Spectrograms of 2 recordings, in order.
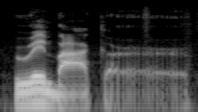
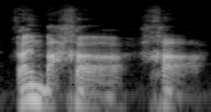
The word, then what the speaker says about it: Reinbacher: Or Reinbacher, depends how you want to call him. Yeah, I was watching the play-by-play of the rookie camp, and the announcer was pronouncing it Reinbacher, with a little in there. So, yeah. So I think I'll stick just with the Reinbacher. Right. I don't have enough phlegm. I already have enough phlegm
